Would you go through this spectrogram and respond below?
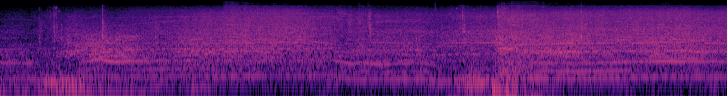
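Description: A Comet Retro sports car drives in GTA FiveM, its engine droning steadily with rises and falls in pitch as it accelerates and shifts, close and continuous.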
